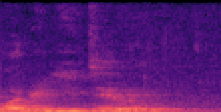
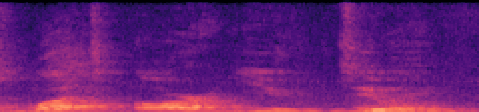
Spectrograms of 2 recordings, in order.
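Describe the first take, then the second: First: The phrase is compressed, with some sounds dropped. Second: Every sound in the phrase is clearly articulated. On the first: "It's compressed, and we're missing some of the phonemes" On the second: "articulate it as"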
